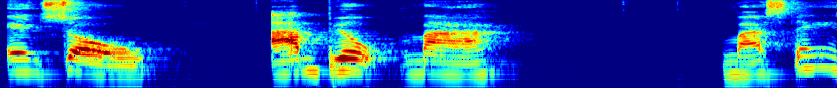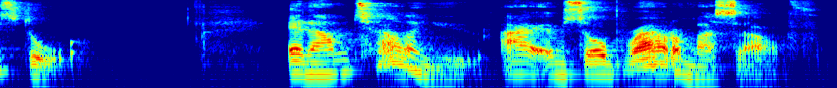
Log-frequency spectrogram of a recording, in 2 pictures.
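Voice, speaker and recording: A woman with a lowish voice and talks straight to her listeners in an earnest motivational heart-to-heart. She repeats herself for emphasis and keeps checking in with "okay?" and "right?". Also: expressive, takes it slowly, creaky, long pauses, fairly bright tone. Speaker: vlogger.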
